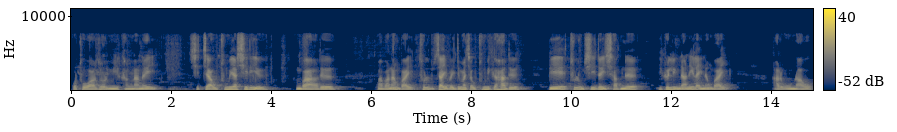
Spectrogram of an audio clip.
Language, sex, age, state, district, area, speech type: Bodo, female, 60+, Assam, Baksa, urban, spontaneous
